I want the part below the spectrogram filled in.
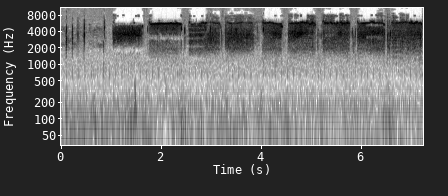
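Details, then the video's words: Swiftlet call test, an original Malaysian recording for a swiftlet house: a few quick ticks, then a steady run of harsh, buzzy chattering bursts, each under a second long, separated by brief pauses. "Sound Test of Swiftlet សម្លេងដើមរបស់សត្វត្រចៀកកាំ"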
